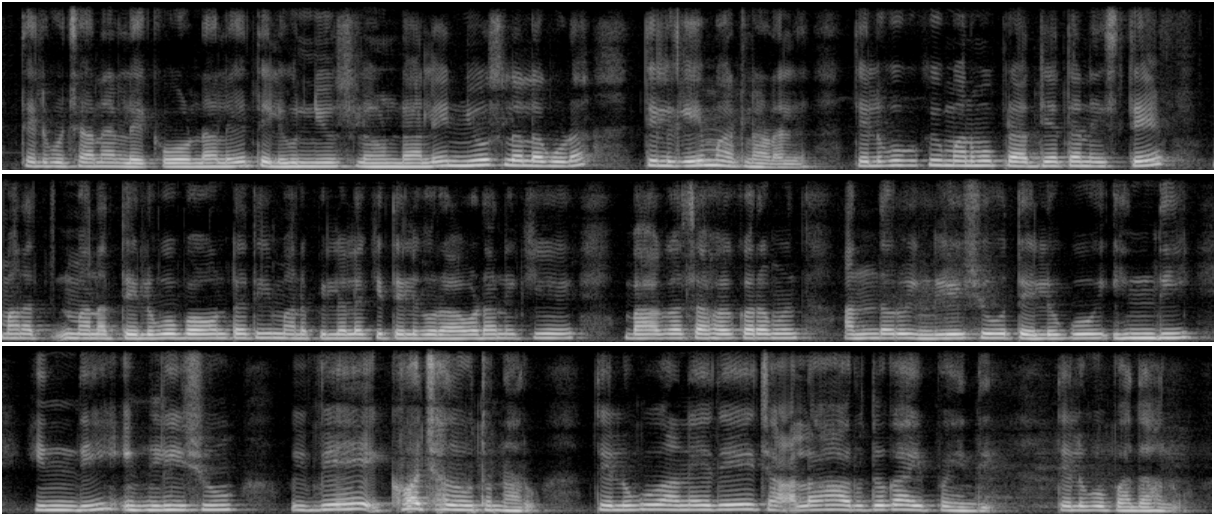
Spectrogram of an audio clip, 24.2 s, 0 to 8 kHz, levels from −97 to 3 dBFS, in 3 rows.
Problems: none marked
